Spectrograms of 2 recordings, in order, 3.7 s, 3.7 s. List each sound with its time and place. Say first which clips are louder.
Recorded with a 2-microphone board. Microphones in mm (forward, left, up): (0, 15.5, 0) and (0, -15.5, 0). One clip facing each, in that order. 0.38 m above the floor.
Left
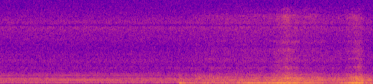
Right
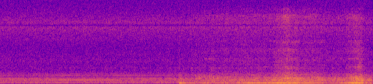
1.8 s sawing: even; 5° left (ahead or behind), 1.3 m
